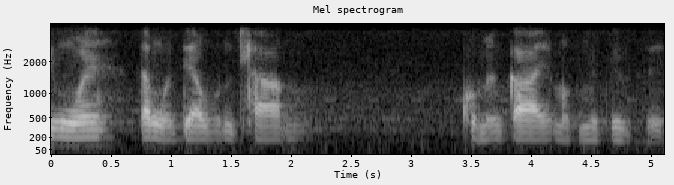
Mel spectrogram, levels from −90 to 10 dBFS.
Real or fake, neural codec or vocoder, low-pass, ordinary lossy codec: real; none; 3.6 kHz; Opus, 24 kbps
